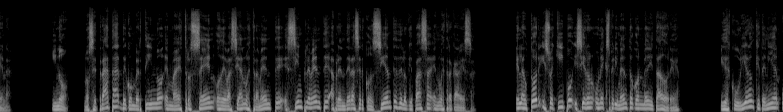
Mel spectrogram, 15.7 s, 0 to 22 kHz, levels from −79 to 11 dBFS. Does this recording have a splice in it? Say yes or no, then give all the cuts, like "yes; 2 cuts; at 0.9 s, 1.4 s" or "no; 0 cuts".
no; 0 cuts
